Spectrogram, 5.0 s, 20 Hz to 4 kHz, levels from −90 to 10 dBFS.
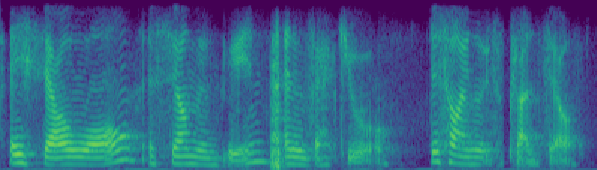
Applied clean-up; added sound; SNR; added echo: neural mask model Resemble Enhance denoiser.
